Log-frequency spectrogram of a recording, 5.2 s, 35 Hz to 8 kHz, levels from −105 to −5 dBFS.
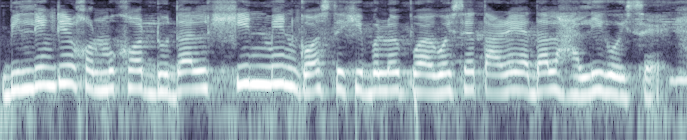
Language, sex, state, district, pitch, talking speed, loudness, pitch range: Assamese, female, Assam, Kamrup Metropolitan, 240 Hz, 150 wpm, -11 LUFS, 225-255 Hz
